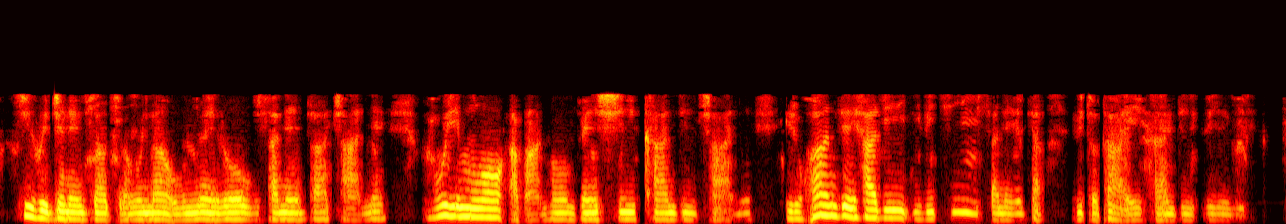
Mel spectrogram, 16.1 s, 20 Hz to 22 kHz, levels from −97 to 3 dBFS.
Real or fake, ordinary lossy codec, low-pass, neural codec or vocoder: fake; AAC, 16 kbps; 7.2 kHz; codec, 16 kHz, 4 kbps, FunCodec, trained on Chinese and English, 50 frames a second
